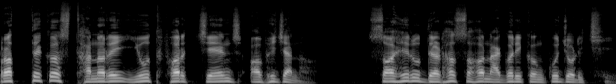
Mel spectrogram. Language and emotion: Odia, neutral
